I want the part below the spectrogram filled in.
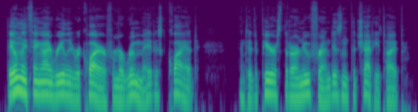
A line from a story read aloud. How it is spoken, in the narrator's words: she added dryly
